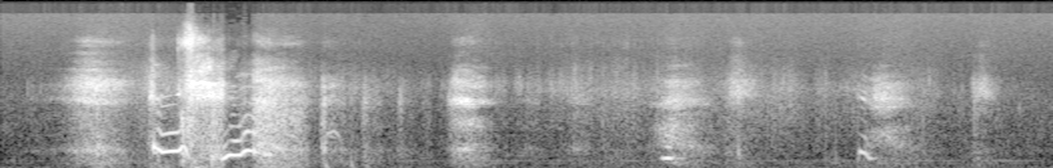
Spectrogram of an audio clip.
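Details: Dog sneezing repeatedly while its nose is cleaned and wiped: several short, sharp nasal bursts with snorts and sniffs in a small room.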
